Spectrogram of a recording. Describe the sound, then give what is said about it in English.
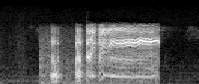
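A pig grunts a few times in short, quick bursts, then breaks into a long, shrill squeal, loud with no voices around it. “the correct answer was pig.”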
